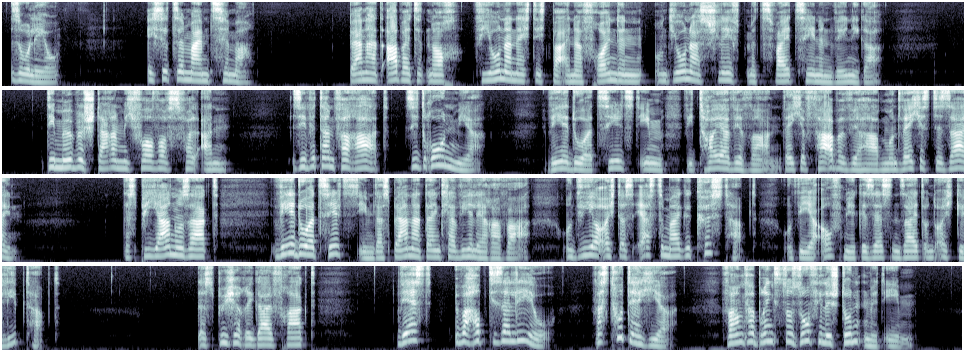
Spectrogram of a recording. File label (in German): hoerbuch; sprecher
